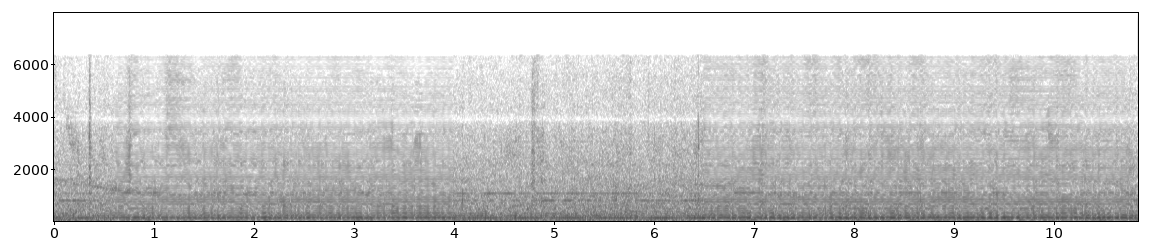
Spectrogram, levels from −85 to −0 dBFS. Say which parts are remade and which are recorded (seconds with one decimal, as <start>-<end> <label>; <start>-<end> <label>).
0.0-0.6 recorded; 0.6-4.0 remade; 4.0-6.5 recorded; 6.5-10.8 remade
